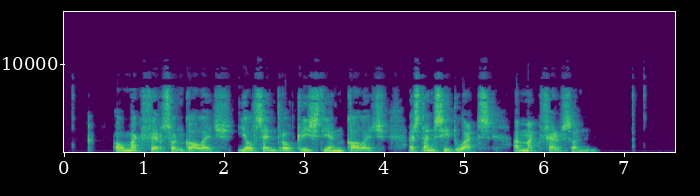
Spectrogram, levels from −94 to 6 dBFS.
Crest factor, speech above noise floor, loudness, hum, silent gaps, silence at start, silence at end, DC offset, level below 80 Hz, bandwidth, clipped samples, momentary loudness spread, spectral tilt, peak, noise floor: 16 dB; 38 dB; -15 LUFS; none; none; 0.3 s; 1 s; under 0.1%; -64 dBFS; 9.4 kHz; under 0.1%; 9 LU; -3.5 dB/octave; 0 dBFS; -53 dBFS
